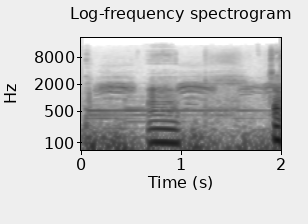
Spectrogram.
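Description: A bird calling in the background, three short arched calls, with a man's brief hesitant "eh" between the first and second.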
